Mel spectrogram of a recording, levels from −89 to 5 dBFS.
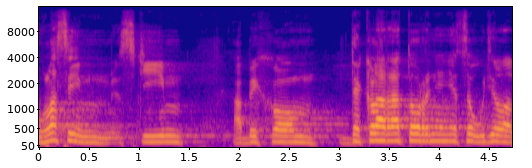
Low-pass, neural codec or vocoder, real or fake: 14.4 kHz; none; real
